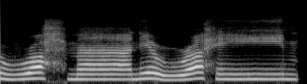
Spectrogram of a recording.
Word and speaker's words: الرحمن الرحيم: Okay, and also these two ra's over here, they would both be thick ra's. So you make sure that you are making a thick and broad sound. So Bismillahir Rahmanir Rahim.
